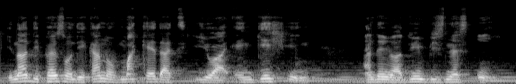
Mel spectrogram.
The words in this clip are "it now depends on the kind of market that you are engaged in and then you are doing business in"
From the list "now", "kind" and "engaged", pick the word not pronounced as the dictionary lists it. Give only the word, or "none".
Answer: engaged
